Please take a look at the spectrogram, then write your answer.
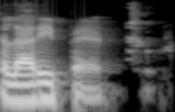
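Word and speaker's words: Kalaripayattu: Exactly pronounced Kalari Payattu.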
